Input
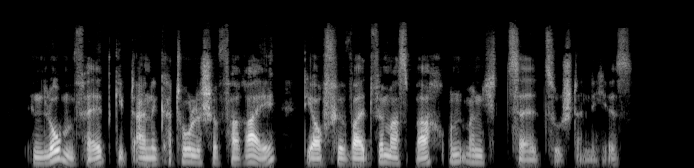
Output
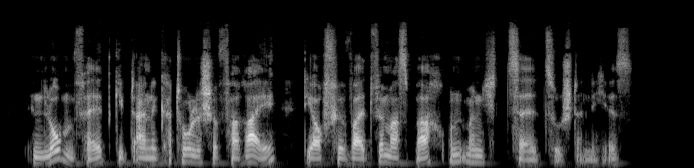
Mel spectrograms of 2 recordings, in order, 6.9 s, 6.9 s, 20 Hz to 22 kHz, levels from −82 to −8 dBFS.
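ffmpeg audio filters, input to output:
ffmpeg -i in.wav -filter_complex "[0:a]bandreject=frequency=50:width_type=h:width=6,bandreject=frequency=100:width_type=h:width=6,acrossover=split=600[link_01][link_02];[link_01]acompressor=threshold=-32dB:ratio=6[link_03];[link_03][link_02]amix=inputs=2:normalize=0,volume=1dB" out.wav

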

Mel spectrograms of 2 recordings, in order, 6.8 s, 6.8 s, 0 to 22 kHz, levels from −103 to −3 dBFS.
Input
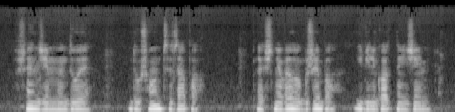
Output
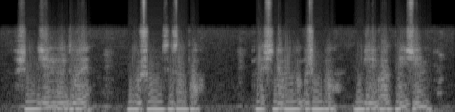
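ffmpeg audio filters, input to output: ffmpeg -i in.wav -filter_complex "[0:a]afftfilt=real='re':imag='-im':win_size=2048:overlap=0.75,acompressor=threshold=-26dB:ratio=8,aresample=16000,asoftclip=type=tanh:threshold=-36.5dB,aresample=44100,aeval=exprs='0.0266*(cos(1*acos(clip(val(0)/0.0266,-1,1)))-cos(1*PI/2))+0.0119*(cos(3*acos(clip(val(0)/0.0266,-1,1)))-cos(3*PI/2))+0.00596*(cos(5*acos(clip(val(0)/0.0266,-1,1)))-cos(5*PI/2))+0.00015*(cos(6*acos(clip(val(0)/0.0266,-1,1)))-cos(6*PI/2))+0.0015*(cos(7*acos(clip(val(0)/0.0266,-1,1)))-cos(7*PI/2))':channel_layout=same,acrossover=split=220[link_01][link_02];[link_01]acrusher=bits=4:mode=log:mix=0:aa=0.000001[link_03];[link_02]aemphasis=mode=production:type=riaa[link_04];[link_03][link_04]amix=inputs=2:normalize=0,volume=6dB" out.wav

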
